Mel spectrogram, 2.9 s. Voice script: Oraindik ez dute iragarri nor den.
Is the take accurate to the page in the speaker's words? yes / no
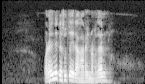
yes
